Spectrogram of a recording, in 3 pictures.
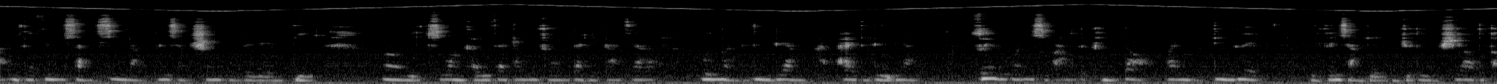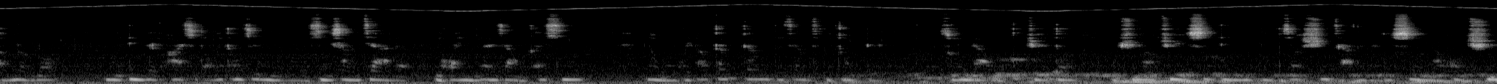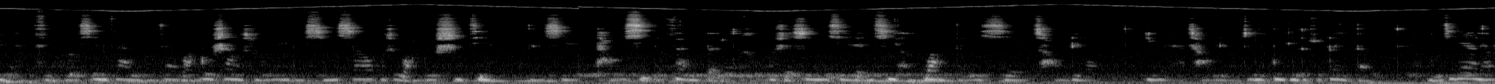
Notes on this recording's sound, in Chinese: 要先抱歉啊這一集音質不好。希望我能早點恢復解決這個問題，希望病能夠停損一些啊。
